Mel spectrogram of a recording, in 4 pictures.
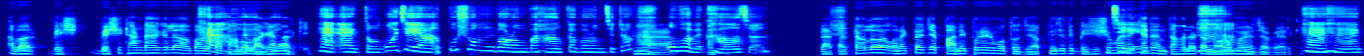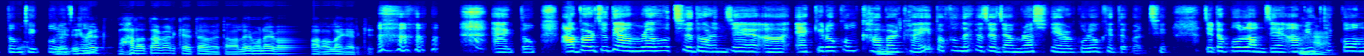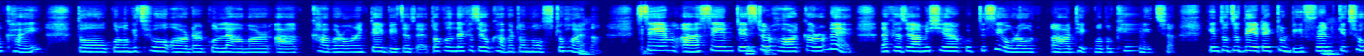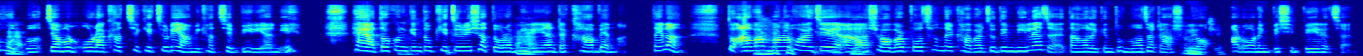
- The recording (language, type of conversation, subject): Bengali, unstructured, বন্ধুদের সঙ্গে খাওয়ার সময় কোন খাবার খেতে সবচেয়ে বেশি মজা লাগে?
- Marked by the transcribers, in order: static; chuckle; in English: "ready-made"; distorted speech; laugh; chuckle; chuckle; chuckle; chuckle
